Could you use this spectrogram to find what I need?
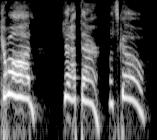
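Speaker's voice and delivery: very high, drawn-out put-on cheering scream. Retelling cheering at the tv during a race: imitating own screaming. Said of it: "screaming at the T V".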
